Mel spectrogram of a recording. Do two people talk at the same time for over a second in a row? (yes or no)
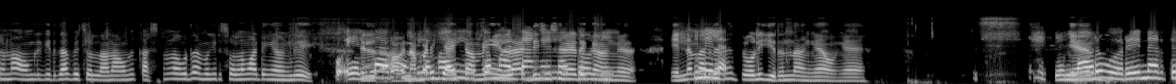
yes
